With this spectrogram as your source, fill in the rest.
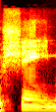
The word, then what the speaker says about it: Schoen: everybody has to understand it is pronounced shane as far as i know am i correct i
